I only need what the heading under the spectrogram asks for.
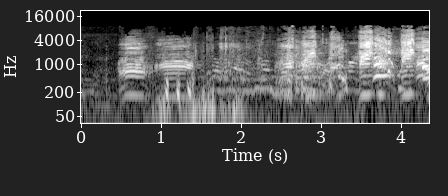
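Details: Farm geese honking at visitors to defend the territory around the house against intruders; harsh nasal honks in uneven bursts, some overlapping, with faint voices in the background.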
